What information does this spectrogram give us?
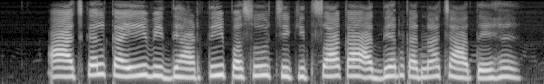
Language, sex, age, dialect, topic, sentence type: Hindi, female, 18-24, Marwari Dhudhari, agriculture, statement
